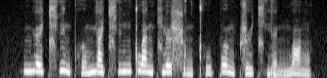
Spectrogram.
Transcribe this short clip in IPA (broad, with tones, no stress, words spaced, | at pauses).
n̪ɥɛ˥t͡ɕʰi˥˩npʰɤ˧˥ mjä˥˩t͡ɕʰi˥ŋ t̪wa˥˧nt͡ɕɥɛ˥˩ʂʊ̰˨˩ŋt̪ʰu˧˥ pɤ˥˩ŋʈ͡ʂɻ̩˧˥ t͡ɕʰjɛ̰˨˩nn̪wɑ˥˩ŋ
